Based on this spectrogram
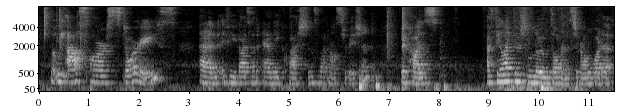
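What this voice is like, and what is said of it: Hoarse, fading voice from flu. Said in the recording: “I'm kind of recovering from the flu and my voice is going”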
